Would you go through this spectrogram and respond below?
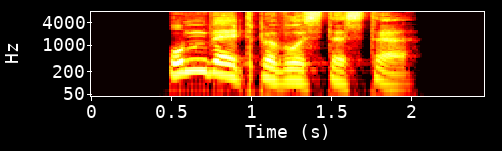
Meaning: inflection of umweltbewusst: 1. strong/mixed nominative/accusative feminine singular superlative degree 2. strong nominative/accusative plural superlative degree
- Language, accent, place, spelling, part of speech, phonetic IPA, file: German, Germany, Berlin, umweltbewussteste, adjective, [ˈʊmvɛltbəˌvʊstəstə], De-umweltbewussteste.ogg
